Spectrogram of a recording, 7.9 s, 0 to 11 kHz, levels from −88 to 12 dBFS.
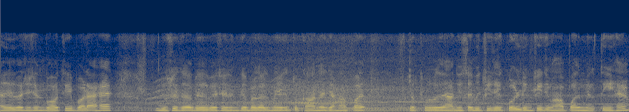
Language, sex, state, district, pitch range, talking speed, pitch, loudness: Hindi, male, Chhattisgarh, Korba, 155-160 Hz, 200 wpm, 155 Hz, -14 LUFS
